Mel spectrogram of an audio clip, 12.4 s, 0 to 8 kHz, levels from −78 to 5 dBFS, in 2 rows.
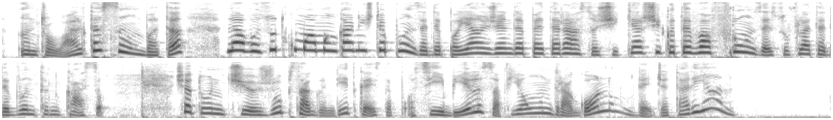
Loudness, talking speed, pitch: -30 LUFS, 185 wpm, 265 Hz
